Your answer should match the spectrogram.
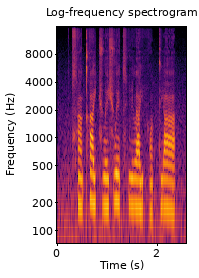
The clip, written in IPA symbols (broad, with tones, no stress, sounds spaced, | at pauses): t͡sʰ ã˧ kʰ a˥˧ j t͡ɕ w e˧ ɕ w e˥˧ t͡sʰ i˧ l a˧ j h ɔ̃˨ t̚ t̪ j a˥˧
